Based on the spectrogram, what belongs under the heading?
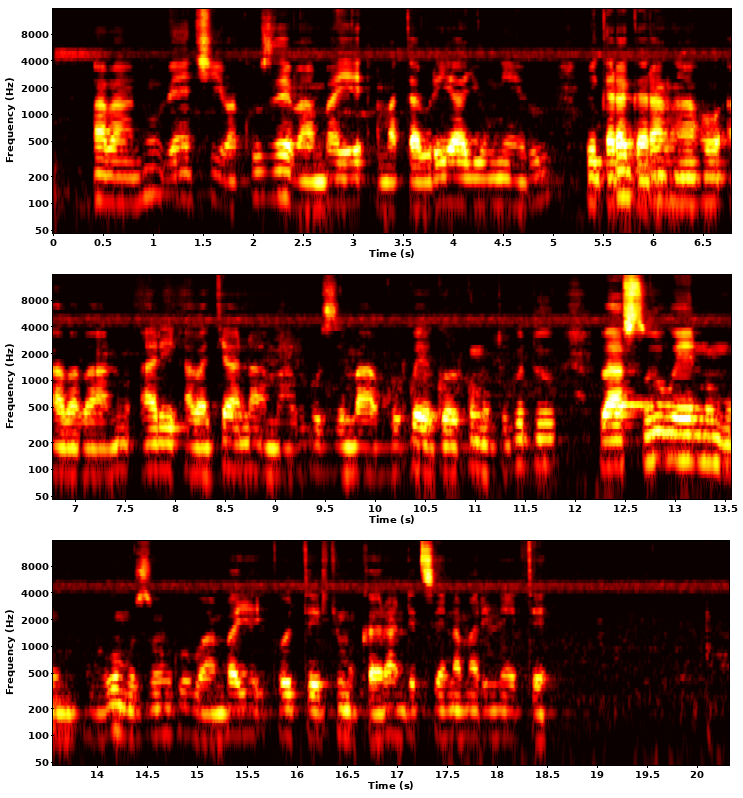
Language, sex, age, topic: Kinyarwanda, male, 18-24, health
